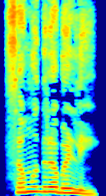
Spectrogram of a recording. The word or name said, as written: ಸಮುದ್ರಬಾಳೆ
